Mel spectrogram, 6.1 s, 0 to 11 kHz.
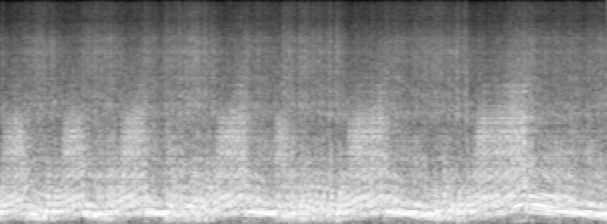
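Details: Kawasaki Ninja 250 FI (complaint: sluggish, hesitant acceleration; fuel pressure stable) after throttle body removal and refit: quick repeated throttle blips, revs rising and falling cleanly with no stumble or popping; running normally.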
